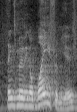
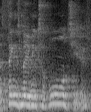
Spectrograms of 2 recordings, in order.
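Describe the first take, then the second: First: "away" stressed and a little louder, rising at the end; emphatic key point. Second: "moving" stressed, said slowly with a falling tune; slow emphatic key point. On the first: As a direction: hit "away" and let the voice rise on it. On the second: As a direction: lean on "moving" and spell it out slowly. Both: Shown as a demonstration. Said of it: "This is the bit you need to remember".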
